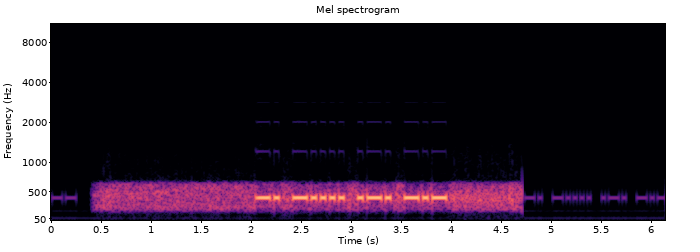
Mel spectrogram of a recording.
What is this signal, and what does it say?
Morse code, heard as a keyed tone, about 26 wpm, 400 Hz. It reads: N6RK
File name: contests / 2019-cw-wpx-kt5j-k5pi- -2330 0-19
